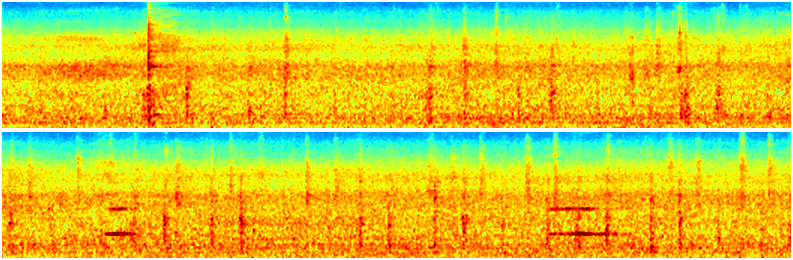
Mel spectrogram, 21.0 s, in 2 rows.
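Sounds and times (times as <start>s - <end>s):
train wheels rumbling on track: 0.0s - 21.0s
sharp rail clicks: 1.8s - 2.6s, 8.3s - 21.0s.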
